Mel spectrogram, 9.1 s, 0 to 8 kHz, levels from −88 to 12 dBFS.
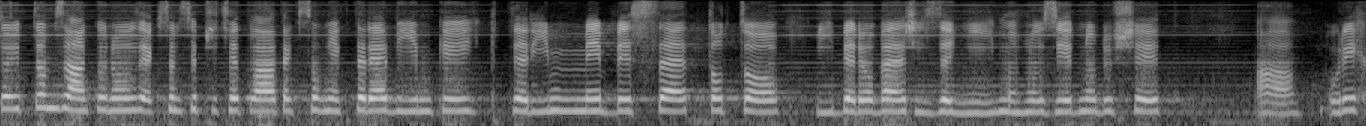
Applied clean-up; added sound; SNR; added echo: neural separator model SepFormer DNS4.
